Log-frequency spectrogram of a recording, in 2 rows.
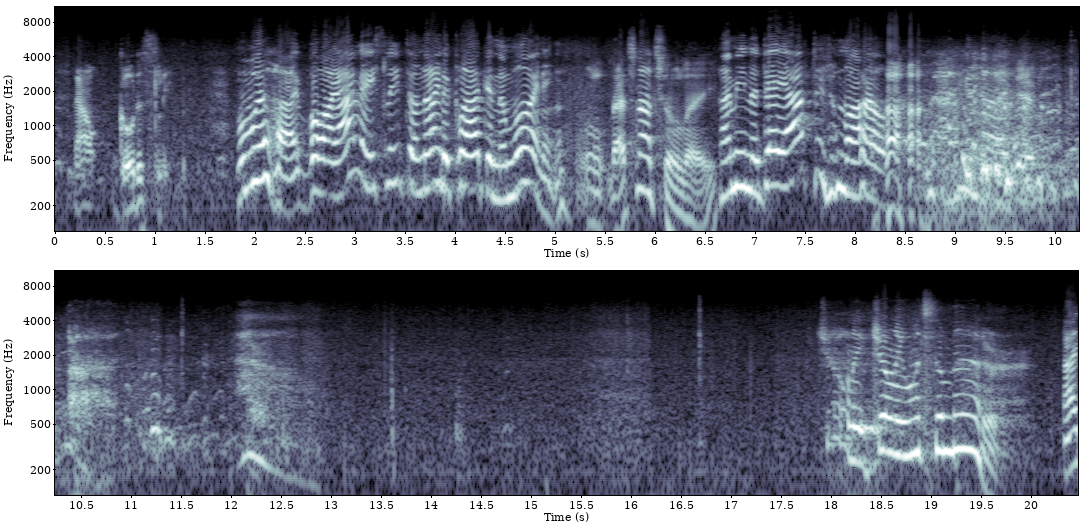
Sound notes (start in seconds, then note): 8.3 Brad laughs; 10.4 Brad sighs; 12.0 Joan sighs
